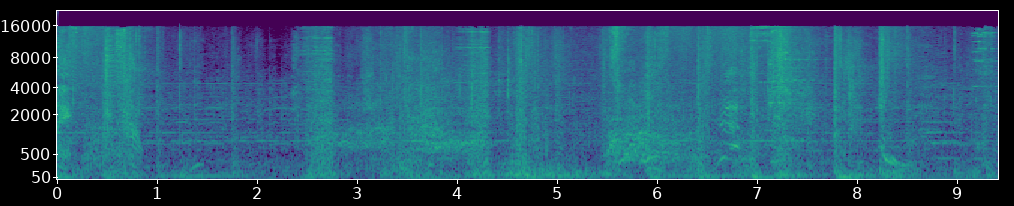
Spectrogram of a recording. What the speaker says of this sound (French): Il y a plein d'explosions là.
